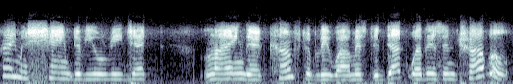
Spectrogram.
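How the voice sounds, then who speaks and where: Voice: medium pitch, moderate pace, sharp tone. An actor voicing a plucky, kindly boyish puppet from Jupiter in a 1950s television show, exclamatory and bossy but caring. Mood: urgent, scolding. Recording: muffled 1950s television soundtrack, faint hiss.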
